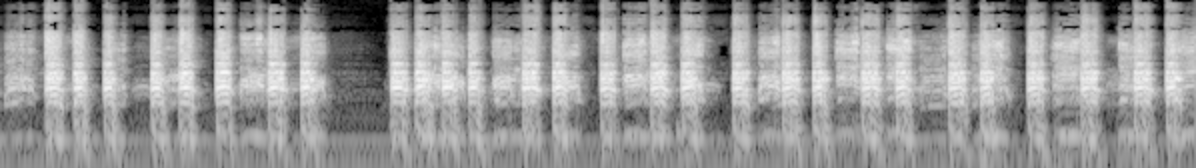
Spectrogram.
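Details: Alarmed goose honking: raucous, brassy honks delivered in quick runs of three to six, broken by one short silent gap partway through, calls overlapping as if from more than one bird.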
